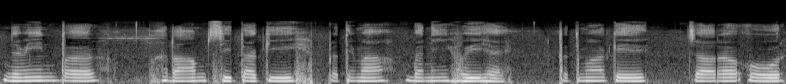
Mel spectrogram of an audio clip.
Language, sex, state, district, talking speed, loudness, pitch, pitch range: Hindi, male, Madhya Pradesh, Katni, 100 wpm, -13 LUFS, 160 Hz, 155-165 Hz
